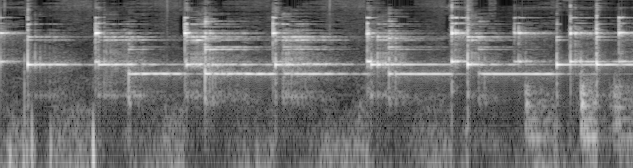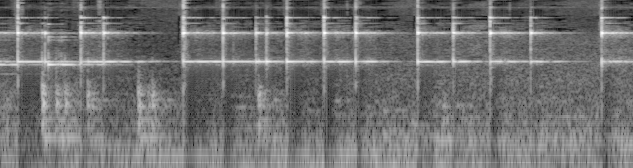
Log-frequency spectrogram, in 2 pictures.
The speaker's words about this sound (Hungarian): Szépen szólnak ezek a harangok, vagy csengetyű inkább. Józsa Judit alkotta. Olyan, mint egy ilyen falusi kis harangláb, egy csomoros nyárból.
